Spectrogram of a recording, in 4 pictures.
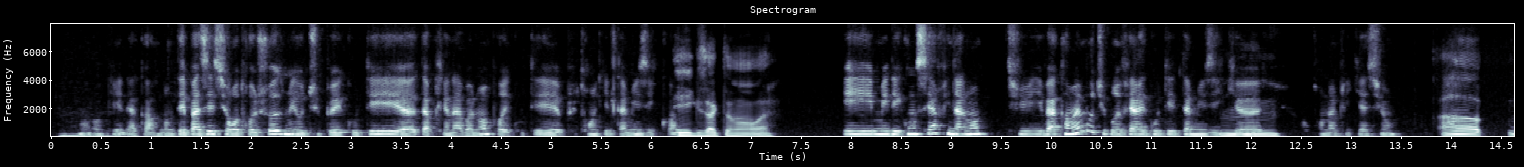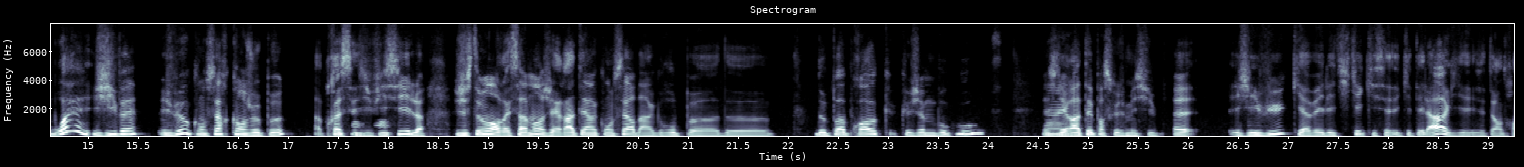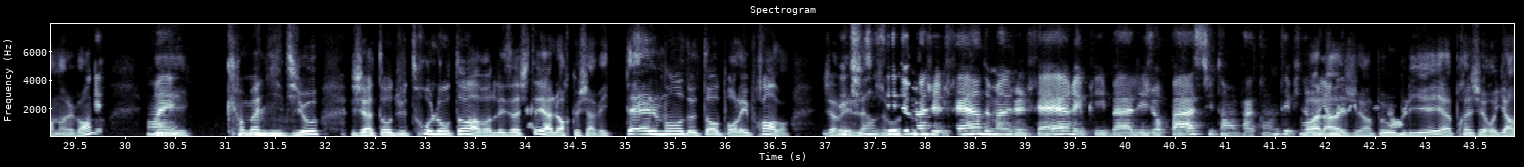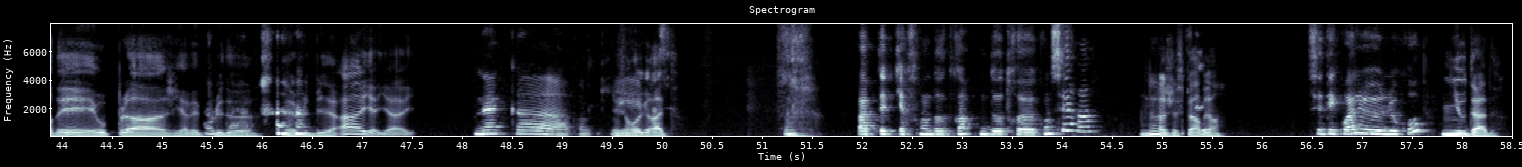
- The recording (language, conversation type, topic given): French, podcast, Comment tes goûts musicaux ont-ils évolué au fil des années ?
- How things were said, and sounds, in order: static; drawn out: "Mmh"; distorted speech; tapping; unintelligible speech; laughing while speaking: "comme un idiot"; stressed: "tellement"; unintelligible speech; chuckle; other background noise; chuckle; laughing while speaking: "Non"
